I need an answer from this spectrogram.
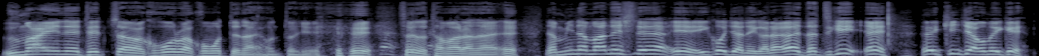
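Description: A man hosting a live radio show and performing a short rakugo story, switching quickly between the voices of many townsfolk. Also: high-pitched, dry recording. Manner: fast, lively Edo-style storytelling.

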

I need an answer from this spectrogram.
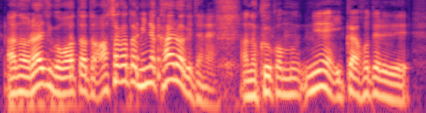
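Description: A middle-aged man, a musician, chatting casually and telling stories in an animated way, acting out the lines of people he quotes. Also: medium pitch, racing, dry recording, studio quality. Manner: animated storyteller who acts out quoted exchanges. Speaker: musician and show host. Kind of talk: casual chat.

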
